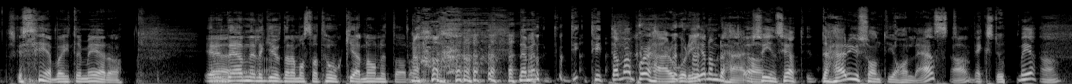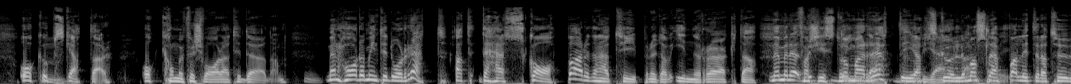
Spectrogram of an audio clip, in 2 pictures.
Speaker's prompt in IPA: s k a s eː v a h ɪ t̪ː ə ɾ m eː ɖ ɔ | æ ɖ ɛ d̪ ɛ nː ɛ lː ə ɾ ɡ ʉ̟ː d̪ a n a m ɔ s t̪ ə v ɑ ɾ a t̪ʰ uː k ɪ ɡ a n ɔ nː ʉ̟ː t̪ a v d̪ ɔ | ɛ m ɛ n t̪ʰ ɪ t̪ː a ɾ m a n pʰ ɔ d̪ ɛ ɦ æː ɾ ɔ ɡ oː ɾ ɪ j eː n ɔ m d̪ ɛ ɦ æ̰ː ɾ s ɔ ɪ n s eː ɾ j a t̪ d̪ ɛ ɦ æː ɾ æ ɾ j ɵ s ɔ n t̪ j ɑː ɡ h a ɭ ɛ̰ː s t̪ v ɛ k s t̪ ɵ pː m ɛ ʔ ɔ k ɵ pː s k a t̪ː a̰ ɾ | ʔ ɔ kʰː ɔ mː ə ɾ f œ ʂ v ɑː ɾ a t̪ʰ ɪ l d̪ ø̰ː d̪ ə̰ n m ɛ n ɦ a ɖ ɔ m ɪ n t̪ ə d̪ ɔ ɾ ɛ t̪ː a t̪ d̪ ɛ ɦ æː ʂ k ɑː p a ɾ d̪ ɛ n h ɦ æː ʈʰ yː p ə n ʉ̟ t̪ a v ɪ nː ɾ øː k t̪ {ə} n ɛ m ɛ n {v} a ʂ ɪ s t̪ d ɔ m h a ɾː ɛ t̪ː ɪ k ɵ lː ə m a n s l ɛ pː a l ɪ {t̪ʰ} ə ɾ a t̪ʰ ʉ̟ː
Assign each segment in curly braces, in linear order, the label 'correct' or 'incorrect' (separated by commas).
incorrect, incorrect, incorrect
